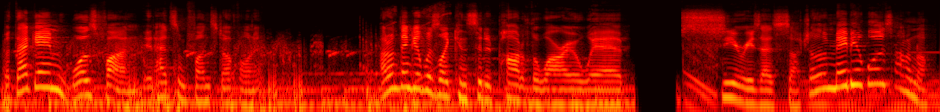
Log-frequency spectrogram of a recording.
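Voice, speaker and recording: A young man from Australia streaming a game and chatting casually with his viewers, relaxed and talkative. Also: on the high side, moderate pace, noisy background. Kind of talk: casual chat while gaming, reading chat.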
